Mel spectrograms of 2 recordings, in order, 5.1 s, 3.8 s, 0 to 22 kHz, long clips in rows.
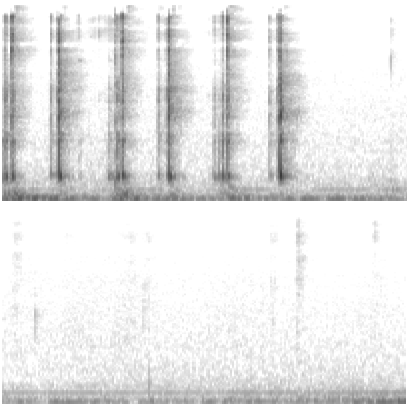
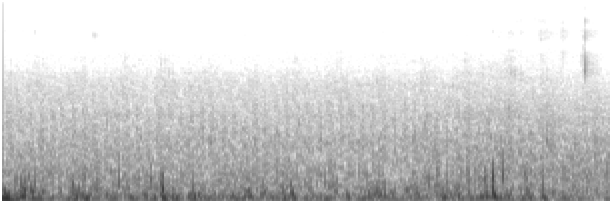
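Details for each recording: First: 42-inch Westinghouse Casanova Supreme ceiling fan, started on low speed. Pull-chain clicks, then a faint steady motor hum; the bearings are stiff. The owner is unsure of the cause and notes the fan stops quickly. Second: 42-inch Westinghouse Casanova Supreme ceiling fan on high speed. Soft, even airflow rumble with no ticking, wobble or rubbing; runs smooth and healthy.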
